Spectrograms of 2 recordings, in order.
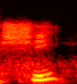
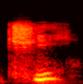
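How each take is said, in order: First: The syllable begins with a soft sh sound. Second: The syllable begins with a hard ch sound. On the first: The speaker calls it right. "aquí se pronuncia Shi" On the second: The speaker calls it wrong. "no Chi"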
